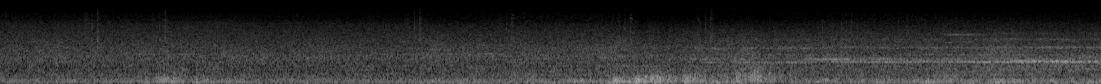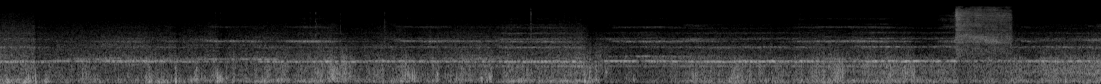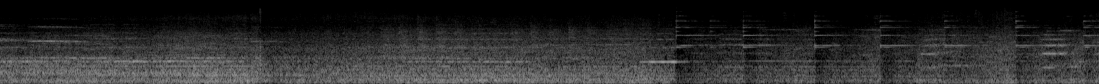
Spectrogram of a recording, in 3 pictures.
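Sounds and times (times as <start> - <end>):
high-pitched wheel squeal: 9.4 - 10.7
brief hiss: 20.4 - 21.3.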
